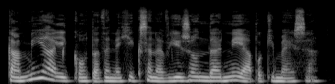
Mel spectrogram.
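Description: A woman reads an animal storybook aloud in a low, steady voice. She is expressive and gives each farmyard creature its own voice. The sound is dry and close, with no room around it. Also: dry recording. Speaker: audiobook narrator. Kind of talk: storybook reading.

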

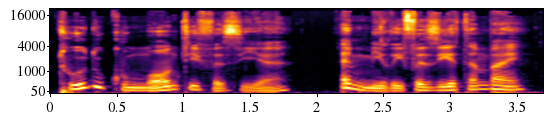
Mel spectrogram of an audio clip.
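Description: A man reading a children's story aloud, lively and talking to young listeners. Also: fairly low pitch, measured pace.

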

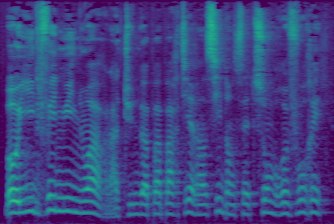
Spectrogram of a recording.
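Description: A woman reading a storybook and voicing a grumpy, short-tempered male ogre who barks his lines loudly. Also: fairly low pitch, brisk, lightly acted. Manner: loud, barking commands.

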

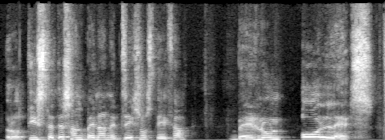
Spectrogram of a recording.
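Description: A young podcast host with a high-sitting, darkish voice chats casually with friends, bantering loosely in a laid-back way. He laughs often and swears frequently.

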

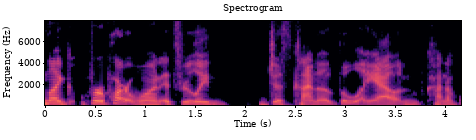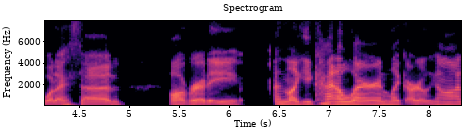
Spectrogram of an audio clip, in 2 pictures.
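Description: A woman's voice: on the low side, fairly bright tone, no echo. Brief: woman podcast co-host, casual book chat, dry close sound. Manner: chatty, lots of "like" and "kinda". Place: home, with her cat nearby.

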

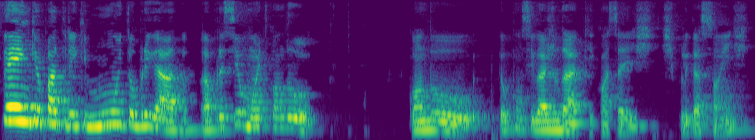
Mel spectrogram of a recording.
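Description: A man's voice: on the high side, expressive, normal speed, a little mellow. A man with a Brazilian Portuguese accent, an English teacher giving a chatty live-streamed lesson and answering viewers by name. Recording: roomy echo.

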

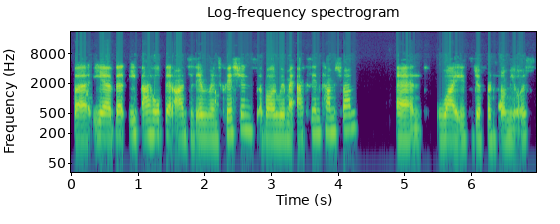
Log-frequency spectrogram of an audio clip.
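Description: Deep-voiced with noticeable vocal fry, this native Portuguese speaker co-hosts a laid-back sports podcast. Her accent blends Portuguese, South African, and American traits from a childhood split among Boston, Los Angeles, and South Africa. She stops and starts, using lots of fillers, and the lo-fi audio is dry and muffled with no echo.

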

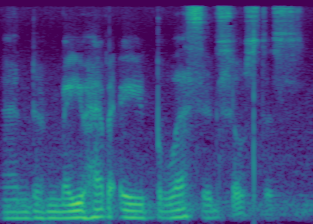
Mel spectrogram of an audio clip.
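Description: A man hosting a podcast, speaking in a polite, somewhat formal and measured way. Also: low-pitched, steady tone. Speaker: podcast host. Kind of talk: conversational interview hosting. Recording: dull lo-fi audio, clear background noise.

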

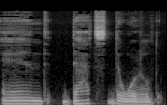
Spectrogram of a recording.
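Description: A man who is a non-native English speaker, talking casually and haltingly in a solo podcast, with a cracking voice. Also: lowish voice, little pitch movement, vocal fry, warm tone, dry recording. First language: not English. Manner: halting, hesitant, thinking aloud. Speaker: podcast host. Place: empty room. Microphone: phone.

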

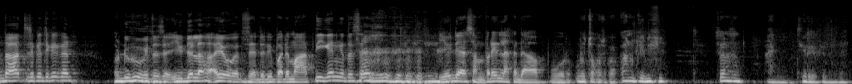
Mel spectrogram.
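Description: Fast-talking animated young man storyteller. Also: breathy edge. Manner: animated, acts out voices of students in a raised pitch. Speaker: religious school teacher. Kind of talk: casual storytelling chat.

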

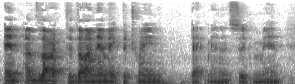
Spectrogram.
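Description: A man's voice: extremely low pitch, fairly even intonation, fairly quick, fairly bright tone. A man hosting a casual podcast, rambling with lots of restarts and fillers. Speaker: podcast host. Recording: echoey room, faint ambience.

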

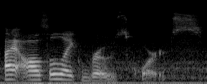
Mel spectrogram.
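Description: A woman's voice: medium pitch, takes it slowly, gravelly, slight background noise. A young woman co-hosting a podcast in casual chat, giggling and rambling with fillers. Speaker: podcast co-host.

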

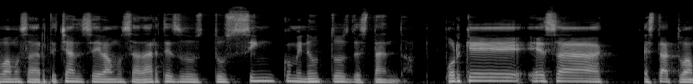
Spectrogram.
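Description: Podcast host, young Mexican man, mid pitch, slangy comic storyteller who acts out the people in his stories. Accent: Mexican Spanish. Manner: slangy, profane, animated storytelling with put-on voices. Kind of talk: casual comedic monologue.

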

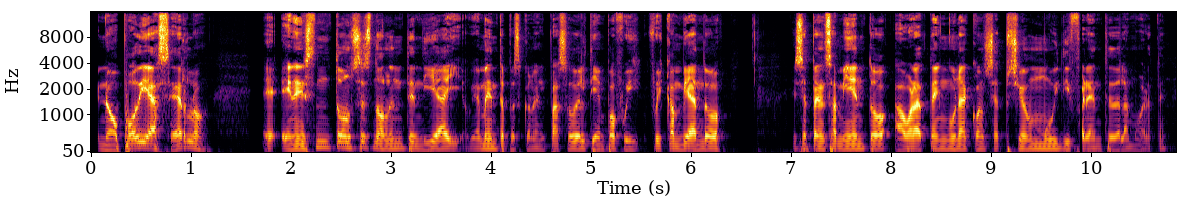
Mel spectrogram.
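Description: A young man from Mexico with a Mexican Spanish accent, talking alone on his podcast in a reflective, halting way with many restarts. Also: on the low side, fairly even intonation. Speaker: podcast host. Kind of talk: reflective solo podcast monologue.

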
